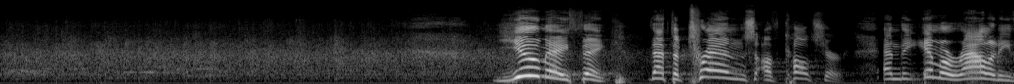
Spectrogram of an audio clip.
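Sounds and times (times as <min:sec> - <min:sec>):
audience clapping: 0:00.0 - 0:06.0
speech: 0:05.0 - 0:10.1.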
